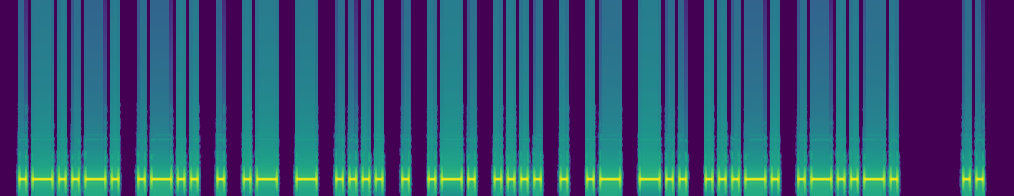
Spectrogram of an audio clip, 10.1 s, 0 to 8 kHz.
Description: Morse code, heard as a keyed tone, about 18 wpm, 700 Hz. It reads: "LEATHERHEAD<SN>" I
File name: 18 WPM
